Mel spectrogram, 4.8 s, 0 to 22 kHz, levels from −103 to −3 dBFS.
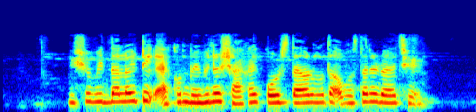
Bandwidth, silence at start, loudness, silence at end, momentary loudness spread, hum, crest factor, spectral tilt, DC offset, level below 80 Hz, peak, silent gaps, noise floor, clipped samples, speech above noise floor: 7 kHz; 0.7 s; -16 LUFS; 0.5 s; 9 LU; none; 16 dB; -5.5 dB/octave; under 0.1%; -60 dBFS; -2 dBFS; none; -60 dBFS; under 0.1%; 44 dB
